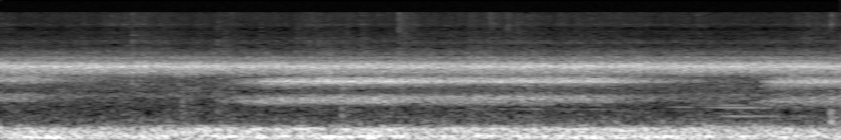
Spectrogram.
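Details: A frog chorus in the rain, a steady high trill with a second band entering after a second, partly buried under a strong low rumble of falling rain.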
